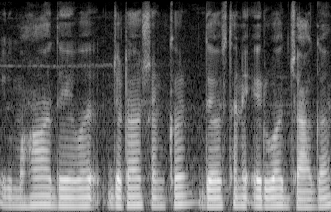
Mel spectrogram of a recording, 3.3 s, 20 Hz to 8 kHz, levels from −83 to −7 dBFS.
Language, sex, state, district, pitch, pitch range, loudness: Kannada, male, Karnataka, Dakshina Kannada, 120 Hz, 115-125 Hz, -19 LUFS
